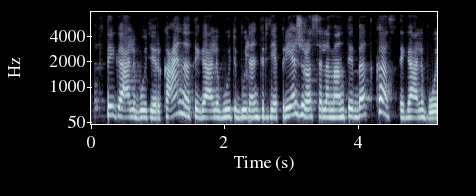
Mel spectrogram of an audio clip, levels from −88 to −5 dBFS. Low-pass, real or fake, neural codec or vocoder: 7.2 kHz; real; none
